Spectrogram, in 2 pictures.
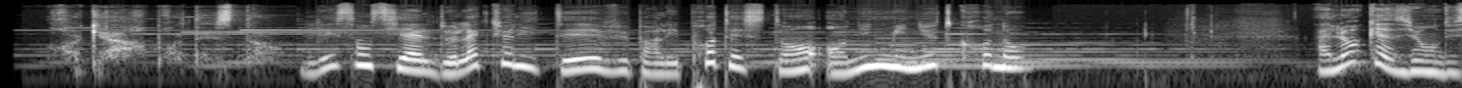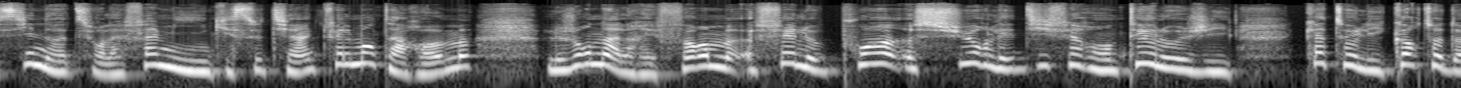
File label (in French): Spot radio; Regards protestants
